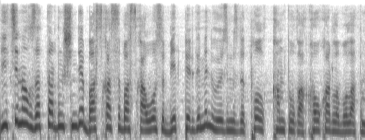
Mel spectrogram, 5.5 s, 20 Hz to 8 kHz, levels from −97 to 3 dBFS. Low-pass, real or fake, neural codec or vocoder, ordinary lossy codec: 7.2 kHz; fake; codec, 44.1 kHz, 7.8 kbps, Pupu-Codec; AAC, 48 kbps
